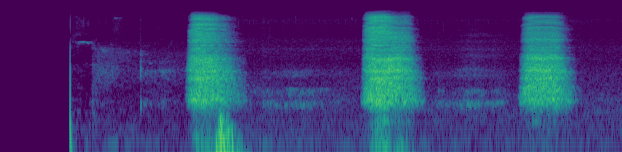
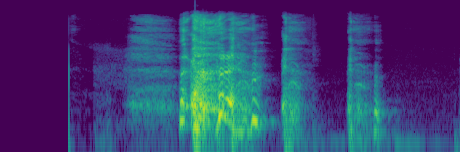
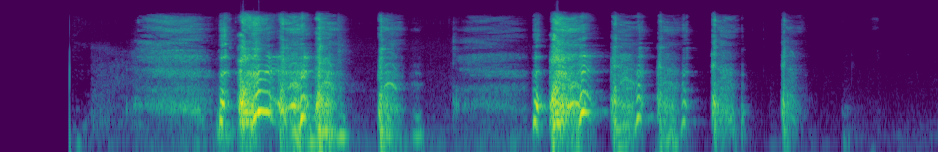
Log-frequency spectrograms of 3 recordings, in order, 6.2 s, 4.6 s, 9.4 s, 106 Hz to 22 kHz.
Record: {
  "exhalation_length": "6.2 s",
  "exhalation_amplitude": 11115,
  "exhalation_signal_mean_std_ratio": 0.39,
  "cough_length": "4.6 s",
  "cough_amplitude": 30476,
  "cough_signal_mean_std_ratio": 0.32,
  "three_cough_length": "9.4 s",
  "three_cough_amplitude": 31272,
  "three_cough_signal_mean_std_ratio": 0.36,
  "survey_phase": "beta (2021-08-13 to 2022-03-07)",
  "age": "45-64",
  "gender": "Female",
  "wearing_mask": "No",
  "symptom_cough_any": true,
  "symptom_runny_or_blocked_nose": true,
  "symptom_onset": "12 days",
  "smoker_status": "Never smoked",
  "respiratory_condition_asthma": false,
  "respiratory_condition_other": false,
  "recruitment_source": "REACT",
  "submission_delay": "1 day",
  "covid_test_result": "Negative",
  "covid_test_method": "RT-qPCR",
  "influenza_a_test_result": "Negative",
  "influenza_b_test_result": "Negative"
}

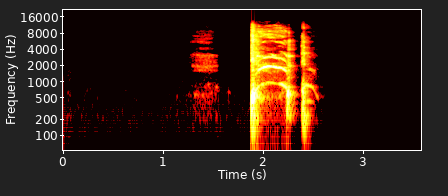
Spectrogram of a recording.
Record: {
  "cough_length": "3.6 s",
  "cough_amplitude": 26235,
  "cough_signal_mean_std_ratio": 0.25,
  "survey_phase": "beta (2021-08-13 to 2022-03-07)",
  "age": "45-64",
  "gender": "Female",
  "wearing_mask": "No",
  "symptom_none": true,
  "smoker_status": "Ex-smoker",
  "respiratory_condition_asthma": false,
  "respiratory_condition_other": false,
  "recruitment_source": "REACT",
  "submission_delay": "1 day",
  "covid_test_result": "Negative",
  "covid_test_method": "RT-qPCR"
}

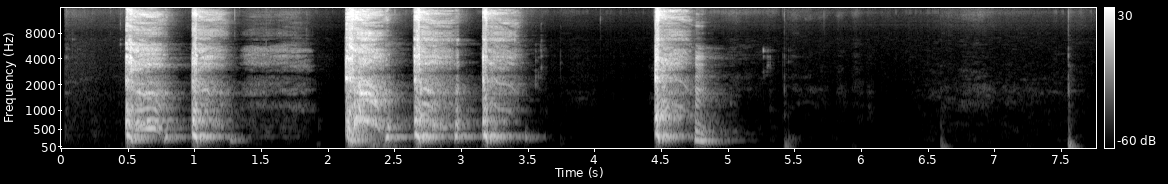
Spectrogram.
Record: {
  "cough_length": "7.8 s",
  "cough_amplitude": 32768,
  "cough_signal_mean_std_ratio": 0.37,
  "survey_phase": "beta (2021-08-13 to 2022-03-07)",
  "age": "45-64",
  "gender": "Female",
  "wearing_mask": "No",
  "symptom_none": true,
  "smoker_status": "Ex-smoker",
  "respiratory_condition_asthma": false,
  "respiratory_condition_other": false,
  "recruitment_source": "REACT",
  "submission_delay": "5 days",
  "covid_test_result": "Negative",
  "covid_test_method": "RT-qPCR",
  "influenza_a_test_result": "Negative",
  "influenza_b_test_result": "Negative"
}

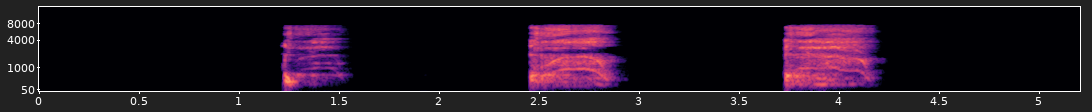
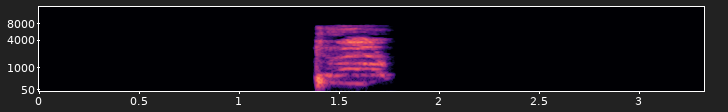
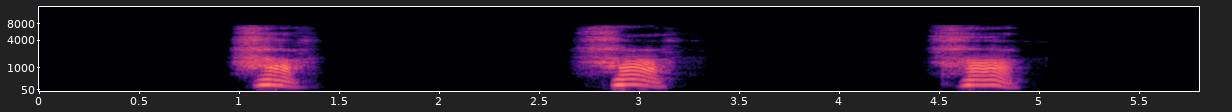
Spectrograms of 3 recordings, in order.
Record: {
  "three_cough_length": "5.2 s",
  "three_cough_amplitude": 31842,
  "three_cough_signal_mean_std_ratio": 0.35,
  "cough_length": "3.3 s",
  "cough_amplitude": 24987,
  "cough_signal_mean_std_ratio": 0.24,
  "exhalation_length": "5.8 s",
  "exhalation_amplitude": 26019,
  "exhalation_signal_mean_std_ratio": 0.29,
  "survey_phase": "beta (2021-08-13 to 2022-03-07)",
  "age": "45-64",
  "gender": "Female",
  "wearing_mask": "No",
  "symptom_none": true,
  "smoker_status": "Current smoker (e-cigarettes or vapes only)",
  "respiratory_condition_asthma": false,
  "respiratory_condition_other": false,
  "recruitment_source": "REACT",
  "submission_delay": "4 days",
  "covid_test_result": "Negative",
  "covid_test_method": "RT-qPCR",
  "influenza_a_test_result": "Negative",
  "influenza_b_test_result": "Negative"
}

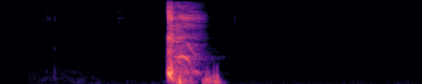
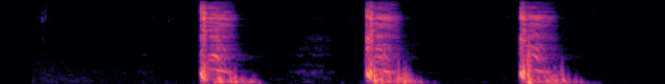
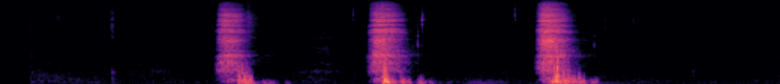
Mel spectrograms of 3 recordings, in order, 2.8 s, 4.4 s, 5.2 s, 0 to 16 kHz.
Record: {
  "cough_length": "2.8 s",
  "cough_amplitude": 27412,
  "cough_signal_mean_std_ratio": 0.18,
  "three_cough_length": "4.4 s",
  "three_cough_amplitude": 31522,
  "three_cough_signal_mean_std_ratio": 0.29,
  "exhalation_length": "5.2 s",
  "exhalation_amplitude": 21587,
  "exhalation_signal_mean_std_ratio": 0.26,
  "survey_phase": "beta (2021-08-13 to 2022-03-07)",
  "age": "45-64",
  "gender": "Male",
  "wearing_mask": "No",
  "symptom_headache": true,
  "smoker_status": "Prefer not to say",
  "respiratory_condition_asthma": false,
  "respiratory_condition_other": false,
  "recruitment_source": "REACT",
  "submission_delay": "4 days",
  "covid_test_result": "Negative",
  "covid_test_method": "RT-qPCR",
  "influenza_a_test_result": "Negative",
  "influenza_b_test_result": "Negative"
}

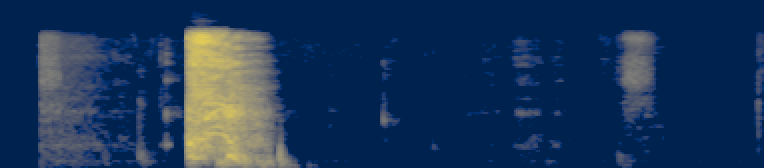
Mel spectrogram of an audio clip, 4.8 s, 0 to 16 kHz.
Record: {
  "cough_length": "4.8 s",
  "cough_amplitude": 30061,
  "cough_signal_mean_std_ratio": 0.23,
  "survey_phase": "beta (2021-08-13 to 2022-03-07)",
  "age": "65+",
  "gender": "Male",
  "wearing_mask": "No",
  "symptom_none": true,
  "symptom_onset": "12 days",
  "smoker_status": "Ex-smoker",
  "respiratory_condition_asthma": false,
  "respiratory_condition_other": false,
  "recruitment_source": "REACT",
  "submission_delay": "5 days",
  "covid_test_result": "Negative",
  "covid_test_method": "RT-qPCR"
}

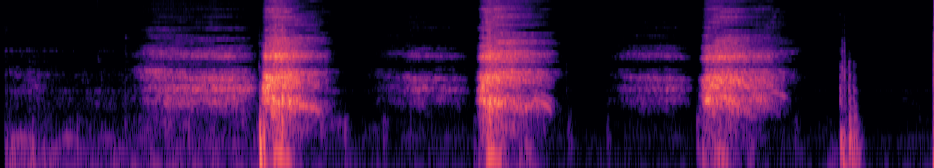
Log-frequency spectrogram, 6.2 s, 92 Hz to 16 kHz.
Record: {
  "exhalation_length": "6.2 s",
  "exhalation_amplitude": 32768,
  "exhalation_signal_mean_std_ratio": 0.38,
  "survey_phase": "beta (2021-08-13 to 2022-03-07)",
  "age": "65+",
  "gender": "Female",
  "wearing_mask": "No",
  "symptom_none": true,
  "smoker_status": "Never smoked",
  "respiratory_condition_asthma": false,
  "respiratory_condition_other": false,
  "recruitment_source": "REACT",
  "submission_delay": "1 day",
  "covid_test_result": "Negative",
  "covid_test_method": "RT-qPCR"
}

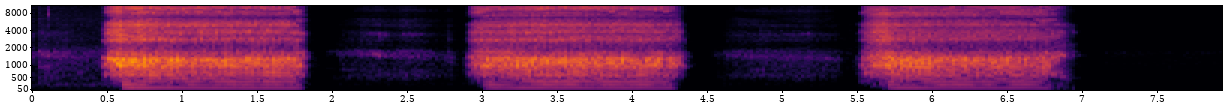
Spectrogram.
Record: {
  "exhalation_length": "7.9 s",
  "exhalation_amplitude": 30743,
  "exhalation_signal_mean_std_ratio": 0.57,
  "survey_phase": "alpha (2021-03-01 to 2021-08-12)",
  "age": "18-44",
  "gender": "Male",
  "wearing_mask": "No",
  "symptom_cough_any": true,
  "symptom_abdominal_pain": true,
  "symptom_diarrhoea": true,
  "symptom_fatigue": true,
  "symptom_fever_high_temperature": true,
  "symptom_change_to_sense_of_smell_or_taste": true,
  "symptom_loss_of_taste": true,
  "smoker_status": "Never smoked",
  "respiratory_condition_asthma": false,
  "respiratory_condition_other": false,
  "recruitment_source": "Test and Trace",
  "submission_delay": "2 days",
  "covid_test_result": "Positive",
  "covid_test_method": "RT-qPCR",
  "covid_ct_value": 14.1,
  "covid_ct_gene": "ORF1ab gene",
  "covid_ct_mean": 14.5,
  "covid_viral_load": "18000000 copies/ml",
  "covid_viral_load_category": "High viral load (>1M copies/ml)"
}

